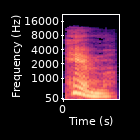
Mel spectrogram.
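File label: "him", British English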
